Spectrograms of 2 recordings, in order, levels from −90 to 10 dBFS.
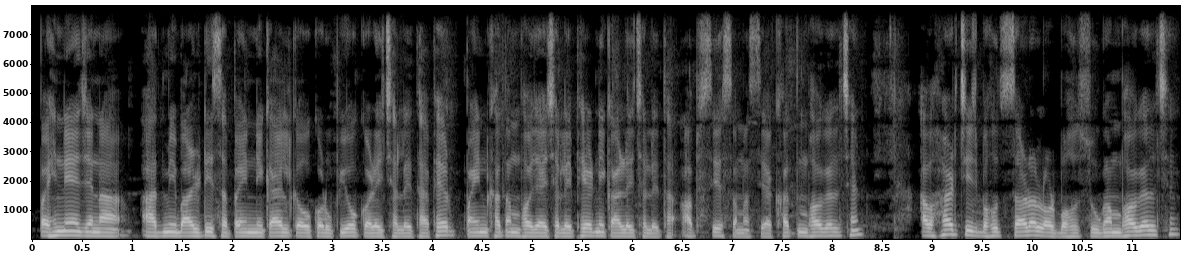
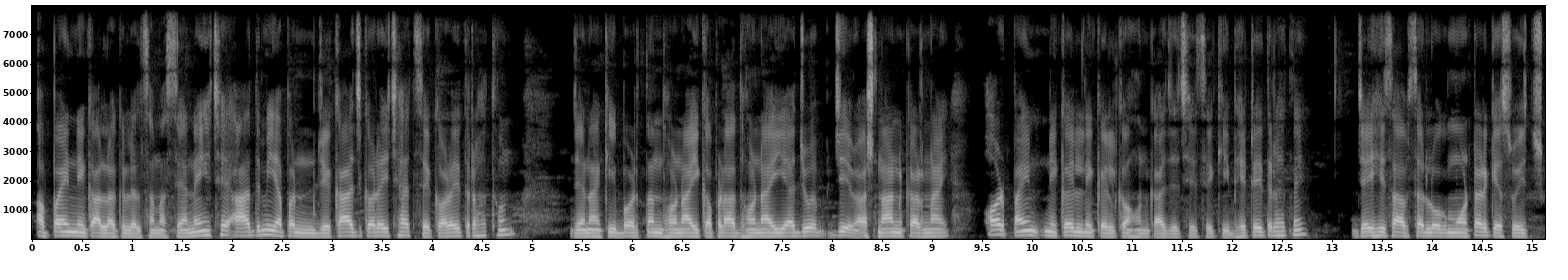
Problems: background sounds at intervals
